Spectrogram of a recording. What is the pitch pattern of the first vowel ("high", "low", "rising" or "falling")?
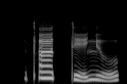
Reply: high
